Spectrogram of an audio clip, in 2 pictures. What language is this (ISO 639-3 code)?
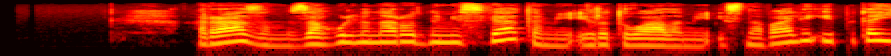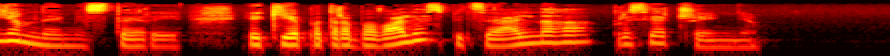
bel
